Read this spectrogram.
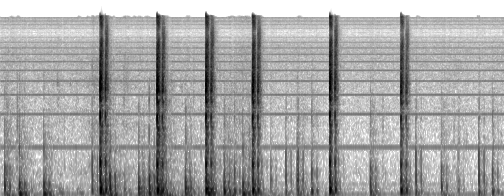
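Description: Sharp hit sound effects of a video game sword fight click in quick succession.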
